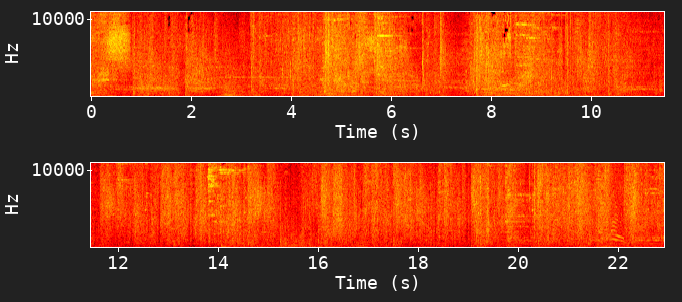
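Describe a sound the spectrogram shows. Video game spell effects whoosh and crackle in quick bursts during a fight.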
